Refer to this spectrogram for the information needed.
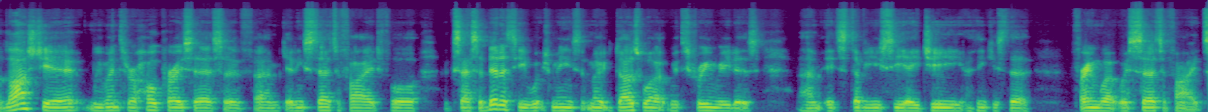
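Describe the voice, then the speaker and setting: Man with a creaky voice presenting informally. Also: on the low side. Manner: halting, thinking aloud. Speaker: webinar presenter demonstrating software. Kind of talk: informal live product demo with Q&A.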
